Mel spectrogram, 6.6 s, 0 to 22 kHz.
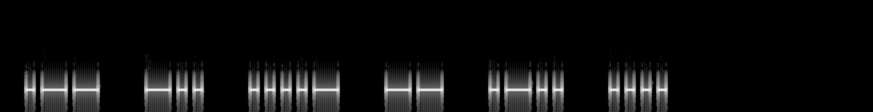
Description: Morse code, heard as a keyed tone, about 20 wpm, spaced as for 15 wpm, 700 Hz. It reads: WD4MLH
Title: 193 Lesson 31g - Letter v - Call Signs 20wpm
